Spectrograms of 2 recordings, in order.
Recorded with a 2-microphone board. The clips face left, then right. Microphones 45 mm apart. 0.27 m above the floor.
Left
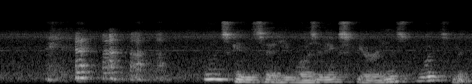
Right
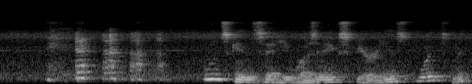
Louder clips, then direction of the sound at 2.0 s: Right 1 dB; 55° right (ahead or behind).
